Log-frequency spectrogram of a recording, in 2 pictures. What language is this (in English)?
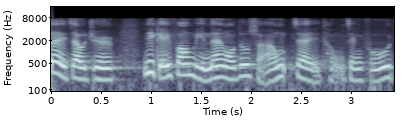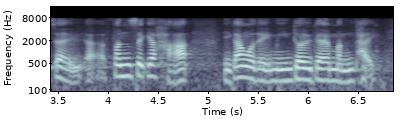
Cantonese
